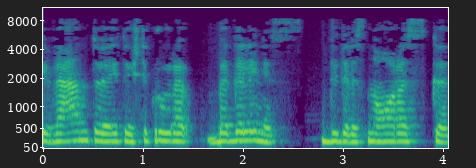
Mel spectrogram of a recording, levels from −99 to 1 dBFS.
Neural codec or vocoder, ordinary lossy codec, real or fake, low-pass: vocoder, 48 kHz, 128 mel bands, Vocos; MP3, 32 kbps; fake; 9.9 kHz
